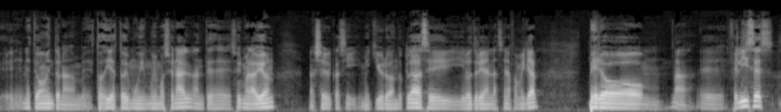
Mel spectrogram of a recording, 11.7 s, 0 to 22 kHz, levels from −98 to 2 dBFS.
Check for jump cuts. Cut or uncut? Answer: uncut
